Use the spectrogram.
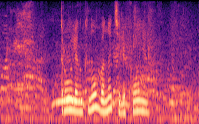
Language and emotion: Russian, neutral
